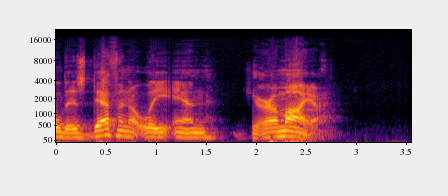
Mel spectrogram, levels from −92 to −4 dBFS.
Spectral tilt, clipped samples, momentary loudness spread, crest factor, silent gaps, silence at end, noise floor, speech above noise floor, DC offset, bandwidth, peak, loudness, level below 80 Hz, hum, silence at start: -5.5 dB/octave; under 0.1%; 17 LU; 18 dB; none; 0.85 s; -66 dBFS; 46 dB; under 0.1%; 17 kHz; -4 dBFS; -20 LUFS; -50 dBFS; none; 0 s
